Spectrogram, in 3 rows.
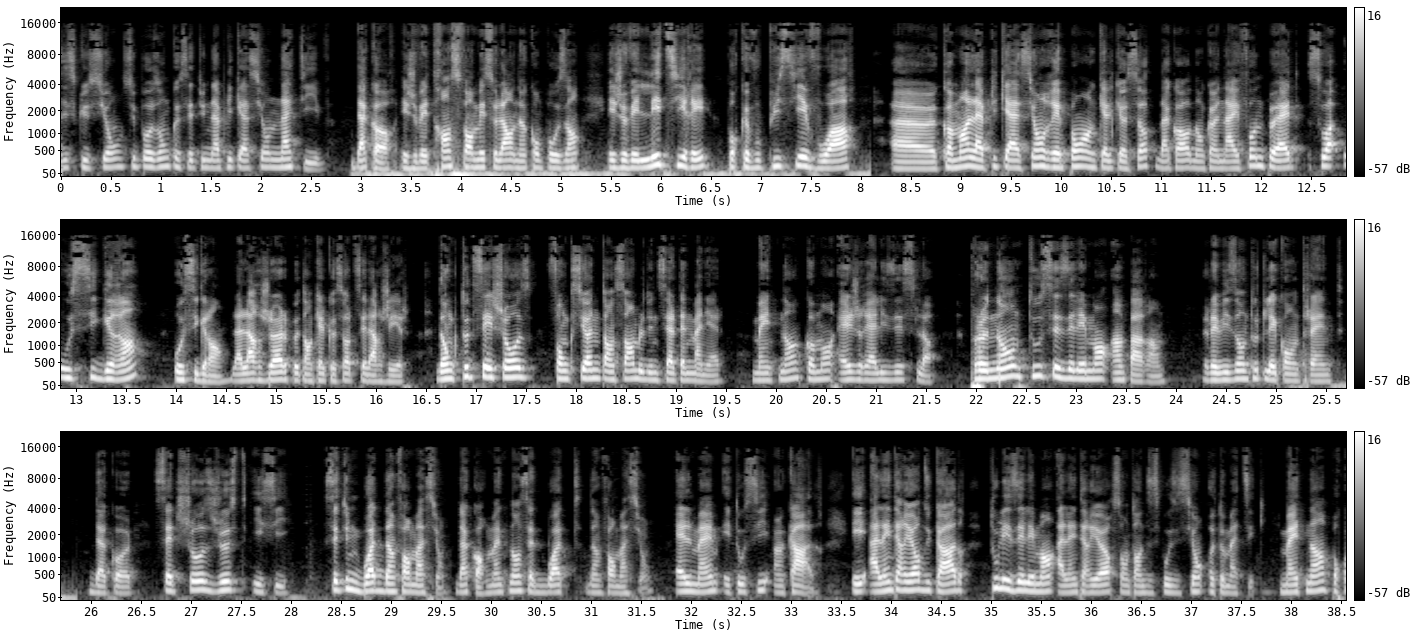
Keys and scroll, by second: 6.7 v, 24.0 Return, 31.8 v.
